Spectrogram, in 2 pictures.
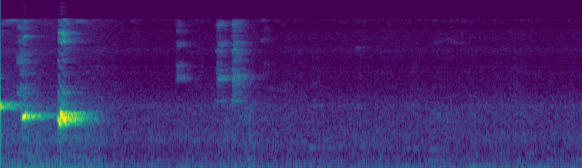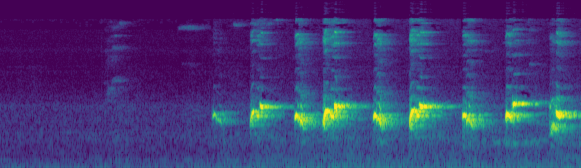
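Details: Straw-headed bulbul giving a rapid ropel-style song: two rich, low bubbling notes, a long silence, then a fast run of gurgling, warbled phrases repeated about once a second.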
